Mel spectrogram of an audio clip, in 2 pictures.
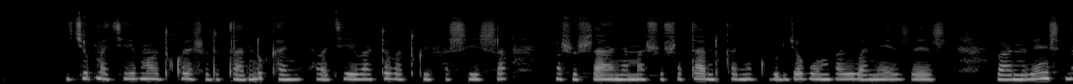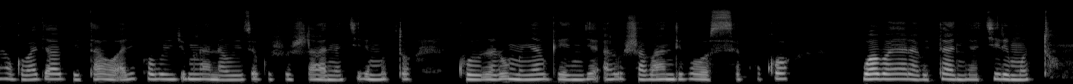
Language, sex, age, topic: Kinyarwanda, female, 25-35, education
